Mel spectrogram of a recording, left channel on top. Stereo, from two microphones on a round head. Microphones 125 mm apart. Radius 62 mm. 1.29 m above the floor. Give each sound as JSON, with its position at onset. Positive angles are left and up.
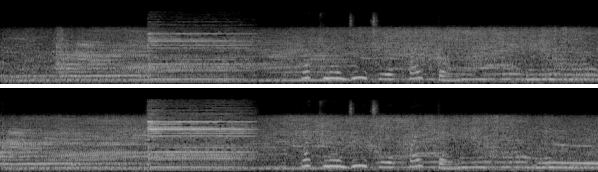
{"t": 1.5, "sound": "a buzzer", "side_deg": -45}
{"t": 3.0, "sound": "a woman speaking", "side_deg": -10}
